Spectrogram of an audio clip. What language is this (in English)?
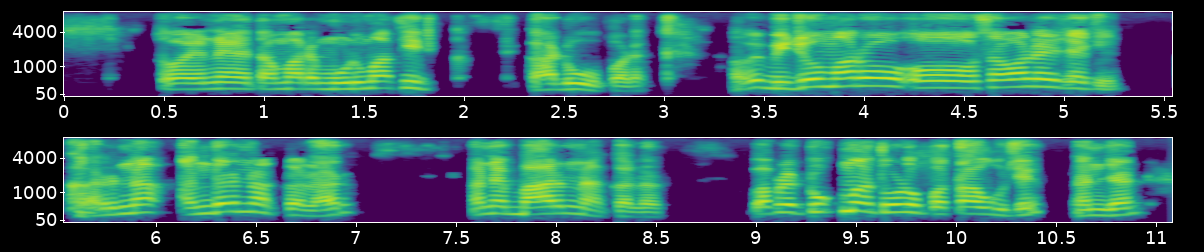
Gujarati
